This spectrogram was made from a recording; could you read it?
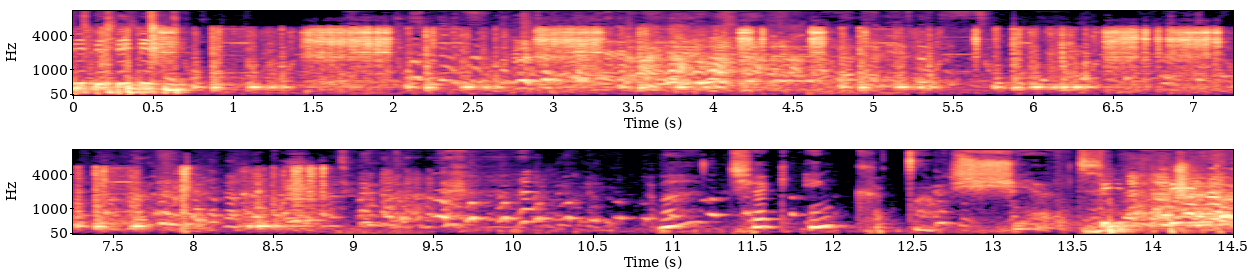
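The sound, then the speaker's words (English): A computer printer whirs and buzzes loudly in rhythmic mechanical bursts for several seconds, before fading into scattered chuckles and brief voices. “Printer solo.”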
